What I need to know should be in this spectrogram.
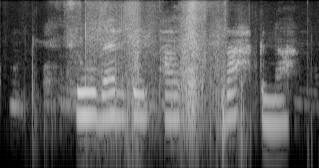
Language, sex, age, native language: Icelandic, female, 10, Icelandic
